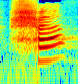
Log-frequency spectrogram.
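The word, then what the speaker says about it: ح: pronounce how full jim so say ha comes from the throat and you have to practice it a lot if you have a problem with her because from the throat we have six letters one of them in the middle of the throat is ha ha if you don't know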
